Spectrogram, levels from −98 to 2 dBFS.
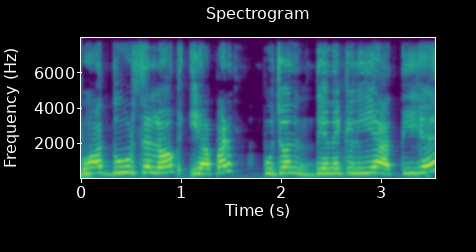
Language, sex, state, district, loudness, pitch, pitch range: Hindi, female, Bihar, Vaishali, -11 LUFS, 310 Hz, 295-335 Hz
